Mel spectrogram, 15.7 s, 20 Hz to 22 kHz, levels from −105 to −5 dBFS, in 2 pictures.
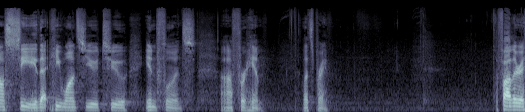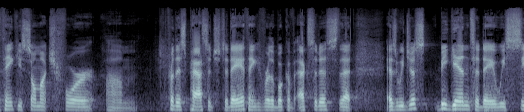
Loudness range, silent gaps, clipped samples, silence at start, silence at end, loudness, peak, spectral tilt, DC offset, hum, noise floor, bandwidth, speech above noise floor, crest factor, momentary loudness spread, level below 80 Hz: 12 LU; none; under 0.1%; 0 s; 0 s; -34 LUFS; -14 dBFS; -3.5 dB/octave; under 0.1%; none; -74 dBFS; 16.5 kHz; 41 dB; 20 dB; 15 LU; -68 dBFS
